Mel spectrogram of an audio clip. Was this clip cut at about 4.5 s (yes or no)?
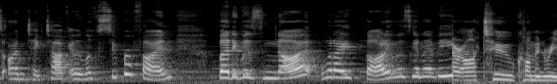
yes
